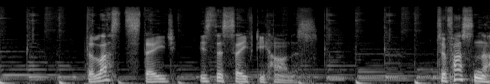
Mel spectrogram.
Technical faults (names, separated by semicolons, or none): none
